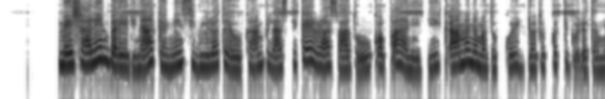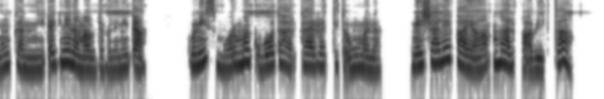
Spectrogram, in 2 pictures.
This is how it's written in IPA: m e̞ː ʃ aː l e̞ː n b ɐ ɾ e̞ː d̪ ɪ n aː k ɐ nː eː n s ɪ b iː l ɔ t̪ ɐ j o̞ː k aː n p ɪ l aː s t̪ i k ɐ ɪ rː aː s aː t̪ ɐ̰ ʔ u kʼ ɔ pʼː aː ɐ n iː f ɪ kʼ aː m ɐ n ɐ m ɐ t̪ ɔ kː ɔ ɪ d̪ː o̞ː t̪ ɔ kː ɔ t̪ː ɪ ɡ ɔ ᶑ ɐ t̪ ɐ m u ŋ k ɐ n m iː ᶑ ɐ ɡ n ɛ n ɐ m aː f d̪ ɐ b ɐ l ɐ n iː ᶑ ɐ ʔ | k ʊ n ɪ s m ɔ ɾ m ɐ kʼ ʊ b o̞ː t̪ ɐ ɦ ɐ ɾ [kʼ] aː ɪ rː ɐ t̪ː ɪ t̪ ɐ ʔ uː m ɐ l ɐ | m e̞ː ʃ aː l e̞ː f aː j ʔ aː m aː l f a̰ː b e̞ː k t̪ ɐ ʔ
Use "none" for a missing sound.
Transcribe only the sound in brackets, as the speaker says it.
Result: k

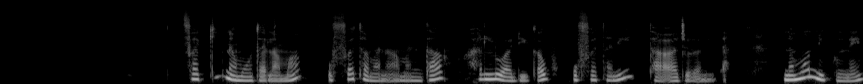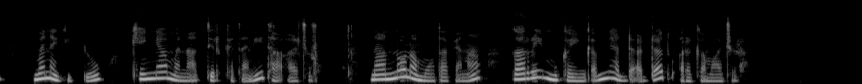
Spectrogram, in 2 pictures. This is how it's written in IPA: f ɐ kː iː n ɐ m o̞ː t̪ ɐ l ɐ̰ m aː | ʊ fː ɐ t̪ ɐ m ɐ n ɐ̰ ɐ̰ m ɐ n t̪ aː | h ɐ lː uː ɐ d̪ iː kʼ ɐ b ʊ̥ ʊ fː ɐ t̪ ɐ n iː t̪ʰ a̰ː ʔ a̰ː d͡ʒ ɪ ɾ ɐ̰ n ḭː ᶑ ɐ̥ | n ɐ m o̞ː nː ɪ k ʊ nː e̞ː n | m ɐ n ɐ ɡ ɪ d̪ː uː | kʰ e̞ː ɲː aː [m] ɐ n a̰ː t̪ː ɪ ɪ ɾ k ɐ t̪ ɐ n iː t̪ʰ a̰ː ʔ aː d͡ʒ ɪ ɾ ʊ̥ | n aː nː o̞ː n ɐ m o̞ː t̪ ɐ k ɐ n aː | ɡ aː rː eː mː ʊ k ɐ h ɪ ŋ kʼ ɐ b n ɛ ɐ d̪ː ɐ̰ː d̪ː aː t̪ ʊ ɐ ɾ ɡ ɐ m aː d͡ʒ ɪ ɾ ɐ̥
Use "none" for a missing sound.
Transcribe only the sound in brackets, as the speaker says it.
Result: m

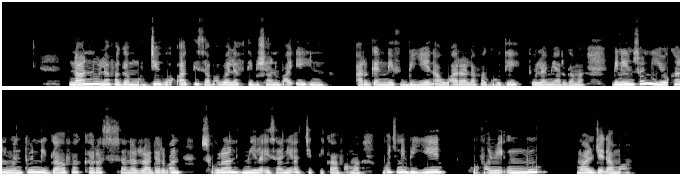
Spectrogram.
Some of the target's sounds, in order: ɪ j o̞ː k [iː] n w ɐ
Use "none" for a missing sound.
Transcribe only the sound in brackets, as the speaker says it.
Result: aː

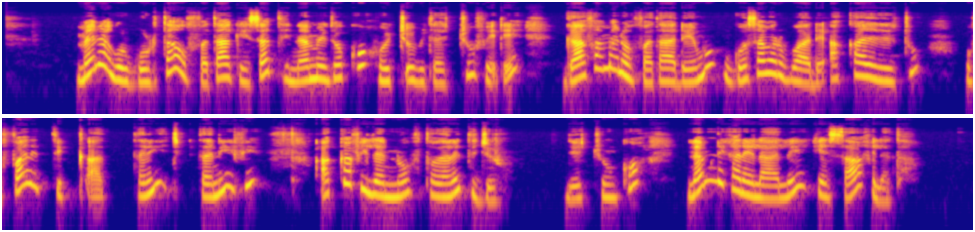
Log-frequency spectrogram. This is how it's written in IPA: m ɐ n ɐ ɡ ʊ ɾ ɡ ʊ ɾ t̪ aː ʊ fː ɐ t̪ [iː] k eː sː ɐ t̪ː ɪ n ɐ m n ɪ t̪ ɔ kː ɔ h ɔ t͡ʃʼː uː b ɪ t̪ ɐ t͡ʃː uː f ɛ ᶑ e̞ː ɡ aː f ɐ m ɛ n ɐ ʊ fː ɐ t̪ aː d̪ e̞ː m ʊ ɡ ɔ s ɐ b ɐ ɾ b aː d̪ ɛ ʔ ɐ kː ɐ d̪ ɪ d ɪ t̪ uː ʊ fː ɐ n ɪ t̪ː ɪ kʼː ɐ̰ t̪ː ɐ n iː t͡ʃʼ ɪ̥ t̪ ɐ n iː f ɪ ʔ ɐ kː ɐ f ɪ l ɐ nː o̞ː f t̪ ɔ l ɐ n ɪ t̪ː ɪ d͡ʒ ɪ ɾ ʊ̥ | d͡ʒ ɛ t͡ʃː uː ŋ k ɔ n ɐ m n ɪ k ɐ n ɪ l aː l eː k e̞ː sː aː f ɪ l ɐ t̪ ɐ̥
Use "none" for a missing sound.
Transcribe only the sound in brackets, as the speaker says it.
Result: aː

